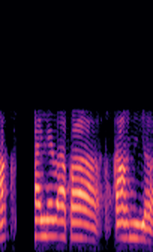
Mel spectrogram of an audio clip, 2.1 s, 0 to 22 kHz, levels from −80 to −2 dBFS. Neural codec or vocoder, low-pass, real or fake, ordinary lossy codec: codec, 16 kHz, 4.8 kbps, FACodec; 3.6 kHz; fake; none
